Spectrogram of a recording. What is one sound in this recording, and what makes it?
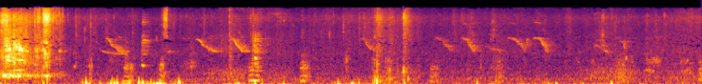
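Poultry give short, high chirping calls again and again.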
